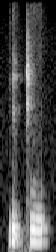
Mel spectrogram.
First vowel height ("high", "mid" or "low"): high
